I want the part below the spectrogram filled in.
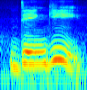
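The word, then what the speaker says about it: dengue: miss pronounce word है हम इसको बोलते हैं डेंगू डेंगू फीवर अब अगर अगर आप इस वर्ड को ध्यान से देखो यहां पर भी किस में एंडिंग हो रहा है जी यू ई और हमने अभी-अभी क्या किया है जो वर्ड जी यूई में एंड हो रहा है उसमें यह पार्ट क्या हो जाता है हमारा साइलेंट तो इसकी प्रोनंसिएशन क्या है डेंगी तो इसकी करेक्ट प्रोनंसिएशन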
